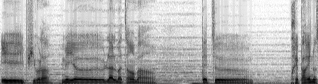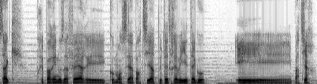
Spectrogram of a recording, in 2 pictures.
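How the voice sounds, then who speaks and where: A man's voice: low voice, fairly even intonation, slow, darkish tone, faint music behind. A man playing in a tabletop game, easygoing and rambling as he says what his character does. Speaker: player. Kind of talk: casual tabletop roleplay.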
